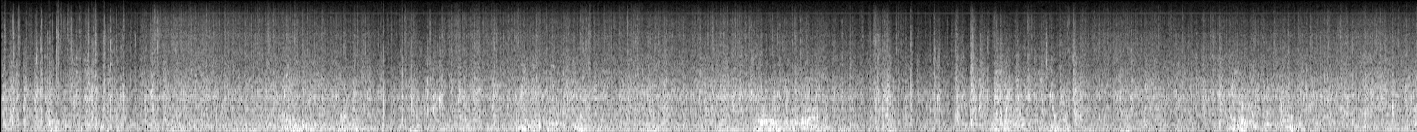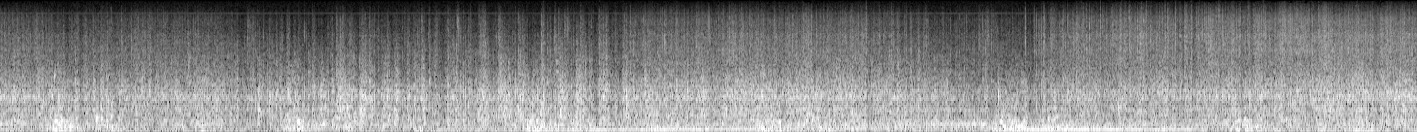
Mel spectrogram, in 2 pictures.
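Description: Heavy rain beating on a car's roof and windshield, heard from inside the cabin as a loud, steady rush, with a low engine hum that comes and goes underneath.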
